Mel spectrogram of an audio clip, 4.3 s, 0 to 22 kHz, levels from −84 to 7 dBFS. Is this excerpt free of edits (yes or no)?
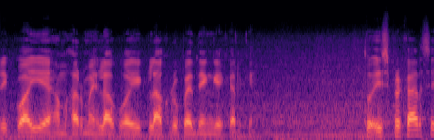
yes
